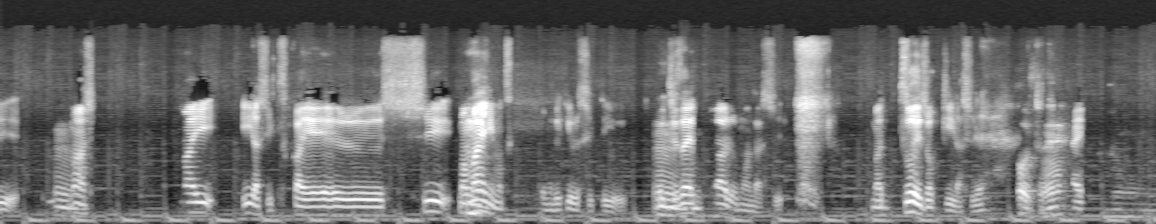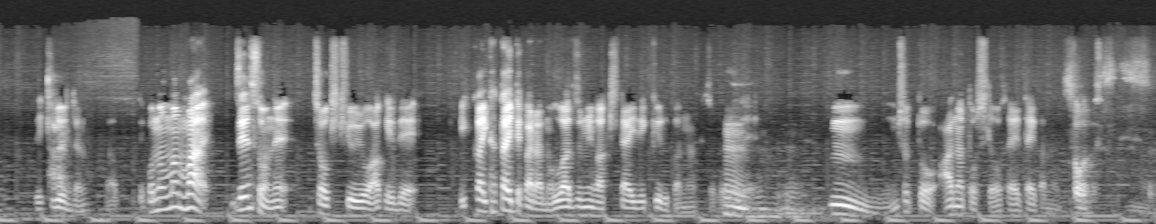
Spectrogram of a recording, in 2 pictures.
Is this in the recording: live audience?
no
